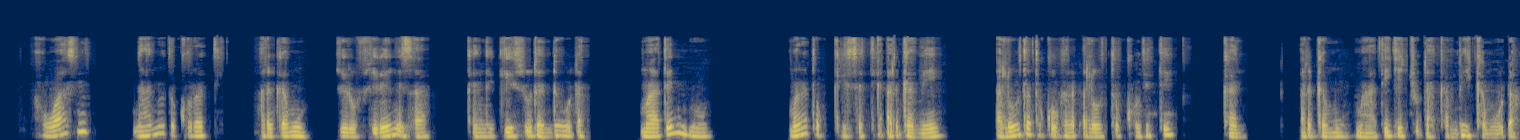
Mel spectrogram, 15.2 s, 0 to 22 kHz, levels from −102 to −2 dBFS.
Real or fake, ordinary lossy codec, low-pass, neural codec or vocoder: real; AAC, 32 kbps; 7.2 kHz; none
